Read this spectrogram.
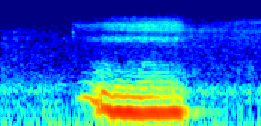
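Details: A sleeping Beagle snoring indoors: a single low, droning snore of under a second, steady and humming, rising slightly at its start, with quiet background between breaths.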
